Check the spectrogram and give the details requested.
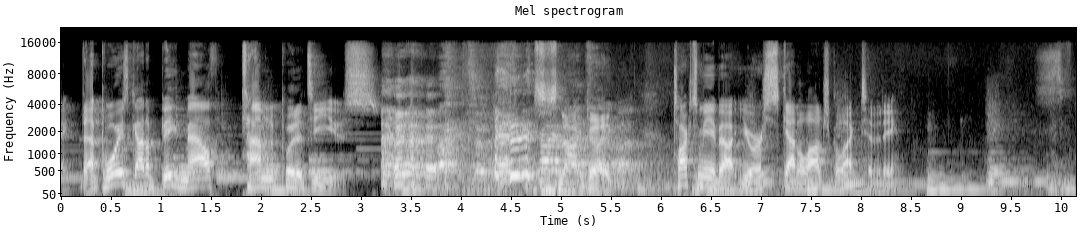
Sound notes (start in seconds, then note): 3.2 laughing tiredly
